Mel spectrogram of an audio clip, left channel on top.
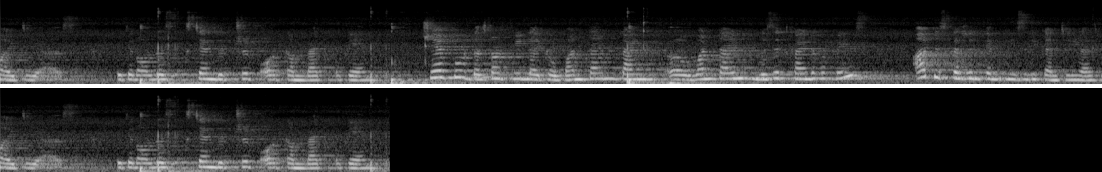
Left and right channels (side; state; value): right; drops out; at 3.9 s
